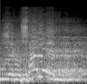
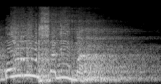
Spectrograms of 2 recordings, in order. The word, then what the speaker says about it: Urushalima: Nah makanya bahasa yang betul bukan Yerusalem, Urushalima, sama dengan bahasa Arab.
